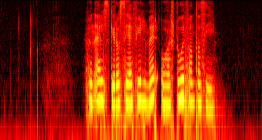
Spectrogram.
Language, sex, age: Norwegian, female, 28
